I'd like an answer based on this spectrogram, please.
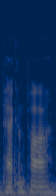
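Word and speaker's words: Peckenpaugh: Please state your name and spell it for the record. Good morning. My name is Peckinpah.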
